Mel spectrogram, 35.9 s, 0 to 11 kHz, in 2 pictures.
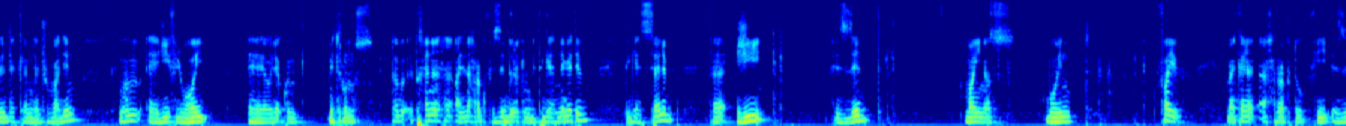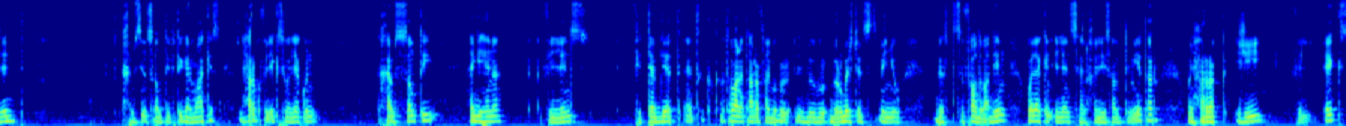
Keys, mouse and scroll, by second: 5.8 alt+middle click, 7.6 middle click, 10.4 g, 20.5-21.0 alt+middle drag, 32.0-33.2 drag, 34.6 g.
